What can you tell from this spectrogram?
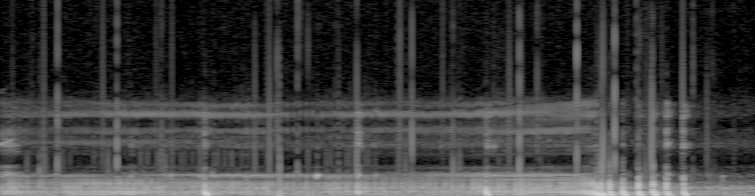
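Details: Porpoise noises replayed at half their original speed, so twice as long and lower pitched, from an oceanographic institute recording about echolocation; low, rumbling pulsed sounds, ending in a burst of five or six loud, evenly spaced knocks.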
